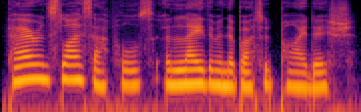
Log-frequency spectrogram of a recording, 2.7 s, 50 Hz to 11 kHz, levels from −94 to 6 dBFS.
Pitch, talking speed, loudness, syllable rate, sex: 195 Hz, 265 wpm, -17 LUFS, 6.2 syllables/s, female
